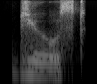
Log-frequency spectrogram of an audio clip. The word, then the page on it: deuced: Indian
